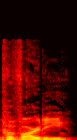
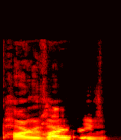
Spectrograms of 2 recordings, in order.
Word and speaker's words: Parvati: Not Pavarti. But it's par. It's Parvati. Parvati. – That's right. Yeah, Parvati.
